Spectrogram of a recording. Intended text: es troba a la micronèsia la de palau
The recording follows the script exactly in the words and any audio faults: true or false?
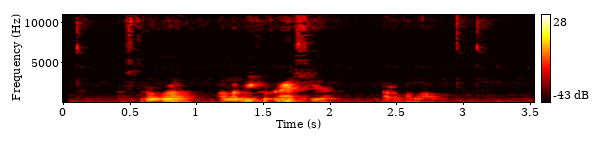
true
